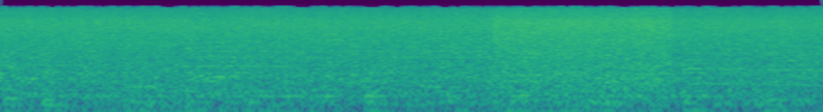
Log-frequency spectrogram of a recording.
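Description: Steady rushing noise like running water, slightly stronger about four seconds in.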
